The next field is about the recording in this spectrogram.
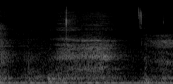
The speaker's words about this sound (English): … stifles a yawn before continuing.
